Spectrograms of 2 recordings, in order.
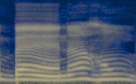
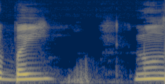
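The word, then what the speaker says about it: بينهم: हम बै, बहुत से लोग इसको पढ़ेंगे बैना हम, बट नो, this is wrong pronunciation. आप पढ़ेंगे इसके बा या ज़बर बई, नून ज़बर न, बई न, हा मीम पेश हम।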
